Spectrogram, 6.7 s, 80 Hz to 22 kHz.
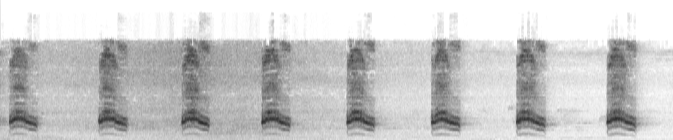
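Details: Long-tailed shrike (Lanius schach), locally cendet and reputed mimic of other birds' sounds, gives a steady series of eight short, rasping, nasal squawks, evenly spaced about every 0.8 seconds.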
